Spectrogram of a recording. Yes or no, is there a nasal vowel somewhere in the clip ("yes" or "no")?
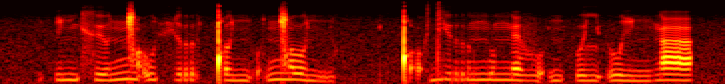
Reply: no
